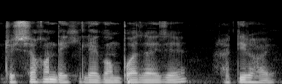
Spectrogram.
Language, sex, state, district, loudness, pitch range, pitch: Assamese, male, Assam, Kamrup Metropolitan, -18 LUFS, 100-110 Hz, 105 Hz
